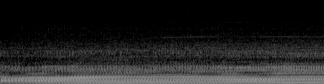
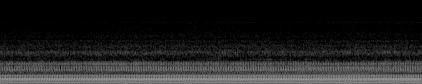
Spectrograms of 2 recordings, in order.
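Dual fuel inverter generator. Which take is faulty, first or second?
second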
